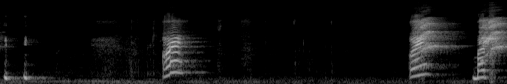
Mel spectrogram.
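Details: Pet parrot in a room copying the word "oye", three loud grating descending calls against low background hum, two of them close together at the end.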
